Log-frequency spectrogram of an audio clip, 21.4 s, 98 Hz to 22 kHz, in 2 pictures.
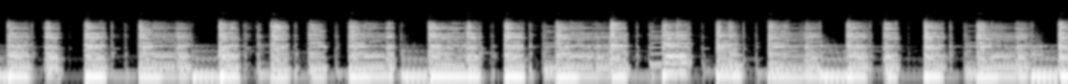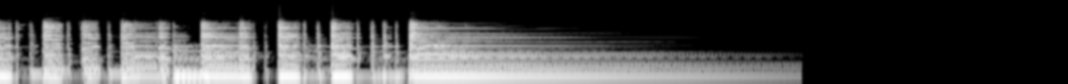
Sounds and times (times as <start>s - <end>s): Music: 0.0s - 18.7s.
